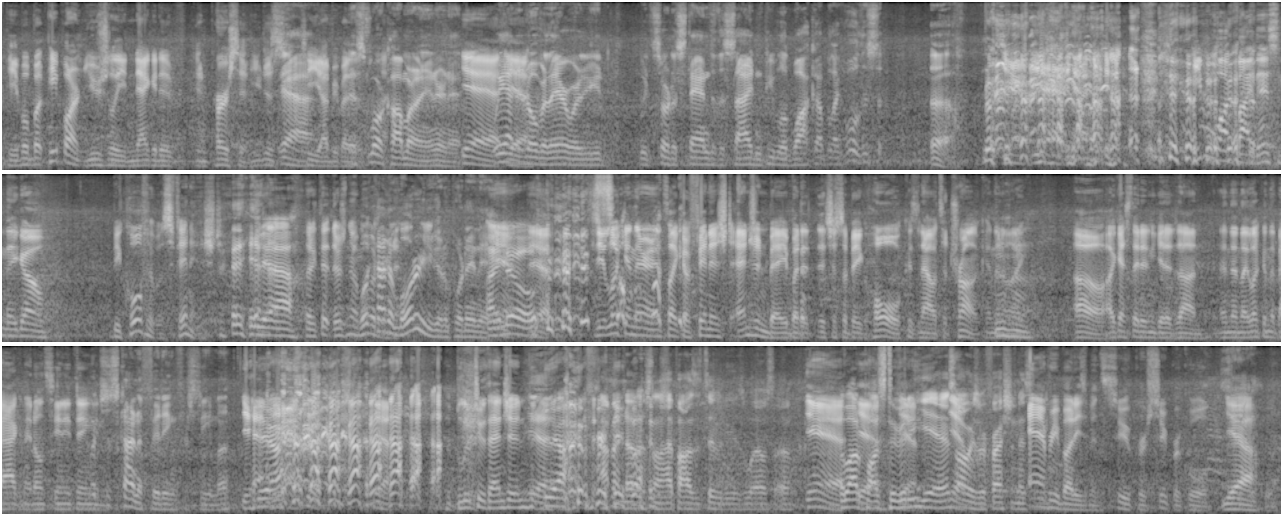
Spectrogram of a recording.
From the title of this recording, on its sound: SEMA 2023 Live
